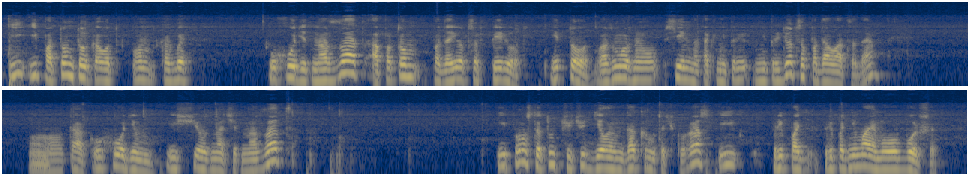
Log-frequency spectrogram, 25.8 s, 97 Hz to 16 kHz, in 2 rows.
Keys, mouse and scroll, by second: 0.2 i, 1.2-7.0 drag, 7.3-8.0 middle drag, 9.2 click, 13.9 shift+click, 14.5-14.9 middle drag, 15.6 shift+click, 16.3-16.8 middle drag, 17.1-17.5 middle drag, 18.5-19.4 drag, 20.5 r, 22.4 g.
